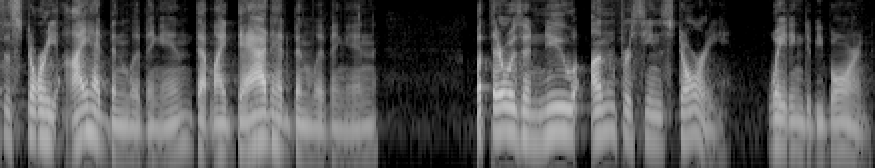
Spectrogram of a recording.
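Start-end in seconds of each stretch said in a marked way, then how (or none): none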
